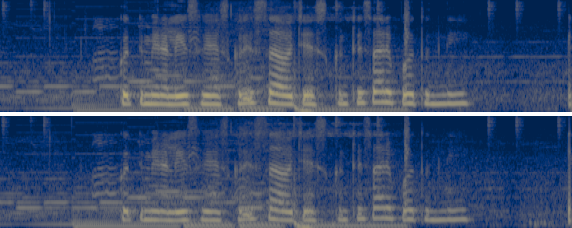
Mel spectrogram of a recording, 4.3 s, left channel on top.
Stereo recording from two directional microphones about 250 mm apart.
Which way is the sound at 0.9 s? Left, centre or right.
Centre.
